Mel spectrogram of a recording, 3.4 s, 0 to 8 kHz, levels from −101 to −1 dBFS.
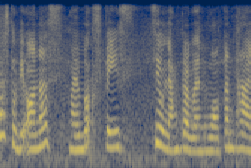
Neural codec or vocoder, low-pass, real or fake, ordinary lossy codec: codec, 44.1 kHz, 3.4 kbps, Pupu-Codec; 7.2 kHz; fake; none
